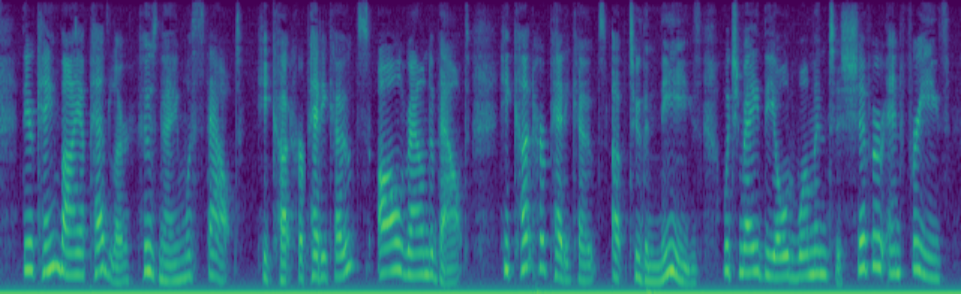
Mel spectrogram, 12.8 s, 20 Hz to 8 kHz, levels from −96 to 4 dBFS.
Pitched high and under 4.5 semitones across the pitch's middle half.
No: high, 225 Hz; average, 5.1 semitones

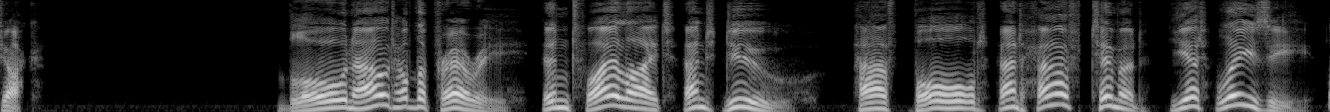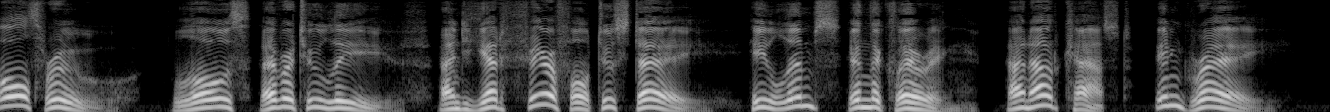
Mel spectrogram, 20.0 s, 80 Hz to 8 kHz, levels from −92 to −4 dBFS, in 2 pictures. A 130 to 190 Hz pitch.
Yes: medium, 185 Hz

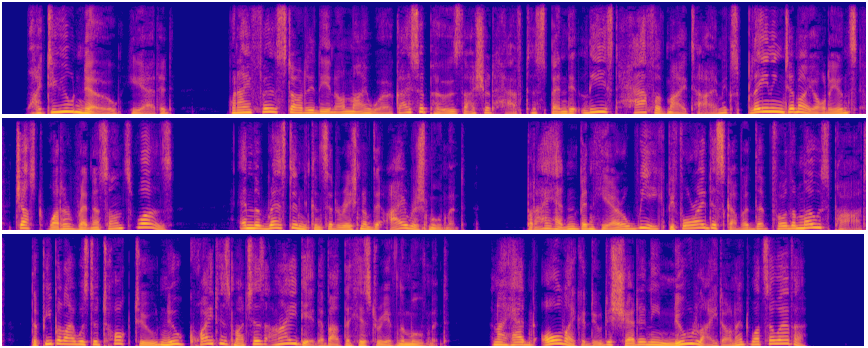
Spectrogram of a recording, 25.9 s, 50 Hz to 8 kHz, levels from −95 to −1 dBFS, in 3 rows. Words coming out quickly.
Yes: fast, 220 wpm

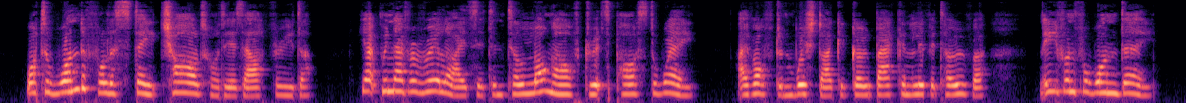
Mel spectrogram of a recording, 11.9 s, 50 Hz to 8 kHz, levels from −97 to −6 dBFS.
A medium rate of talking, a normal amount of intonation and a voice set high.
Yes: average, 170 wpm; average, 3.7 semitones; high, 235 Hz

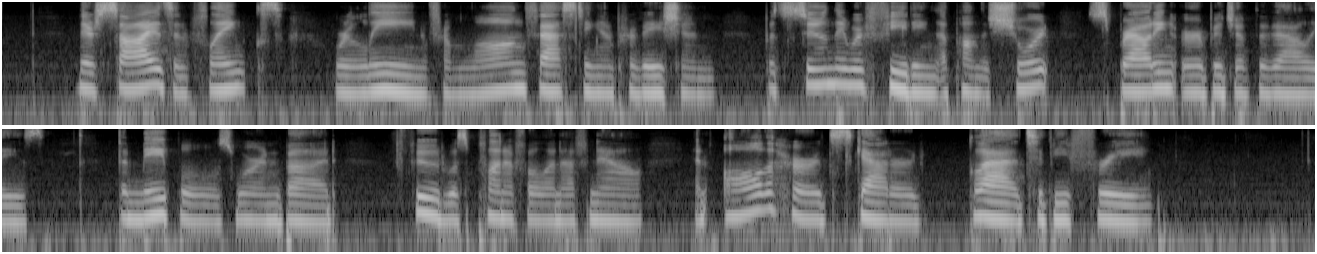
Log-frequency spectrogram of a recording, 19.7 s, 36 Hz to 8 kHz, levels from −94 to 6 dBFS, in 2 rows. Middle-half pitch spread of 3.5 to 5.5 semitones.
No: average, 2.9 semitones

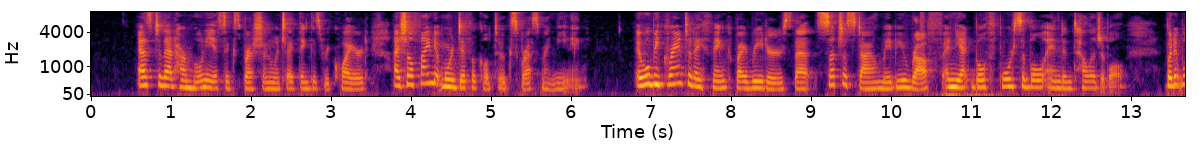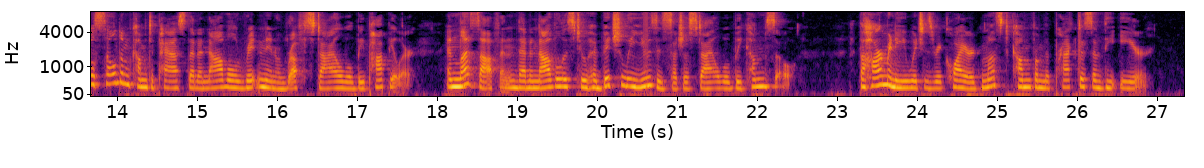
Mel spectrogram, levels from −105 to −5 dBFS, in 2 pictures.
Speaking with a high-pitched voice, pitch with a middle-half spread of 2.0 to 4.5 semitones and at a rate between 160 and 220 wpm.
Yes: high, 210 Hz; average, 3.9 semitones; average, 190 wpm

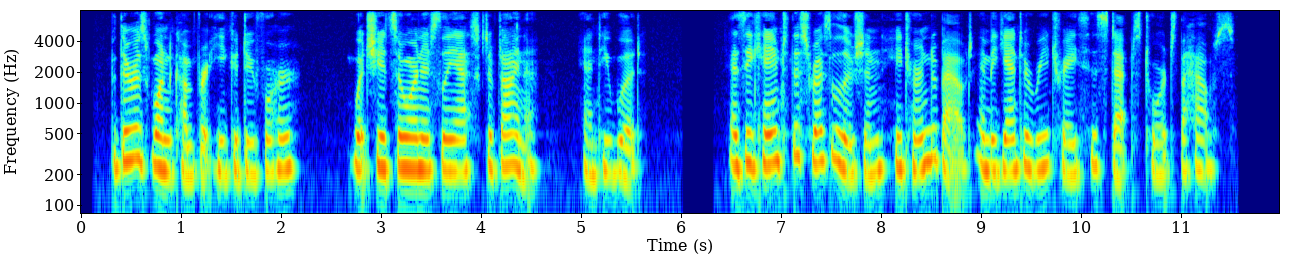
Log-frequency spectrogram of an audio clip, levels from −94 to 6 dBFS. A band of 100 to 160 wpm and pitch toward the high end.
No: average, 195 wpm; high, 230 Hz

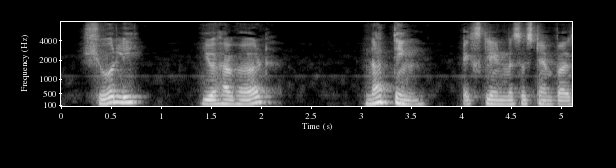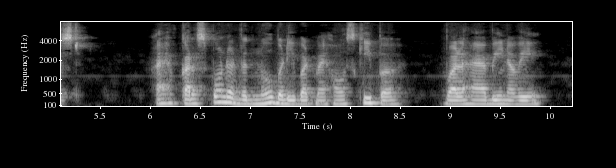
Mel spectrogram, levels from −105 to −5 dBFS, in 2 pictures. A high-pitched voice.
No: medium, 140 Hz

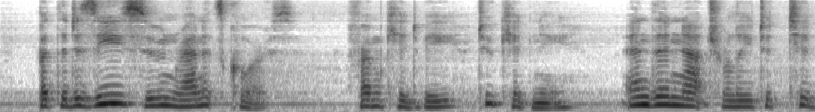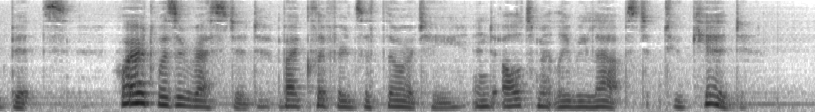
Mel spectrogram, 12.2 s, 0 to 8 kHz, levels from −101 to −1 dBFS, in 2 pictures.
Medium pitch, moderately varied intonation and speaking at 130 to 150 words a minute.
Yes: medium, 170 Hz; average, 4.9 semitones; slow, 135 wpm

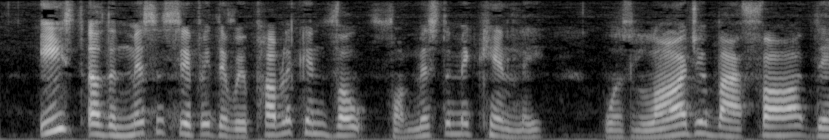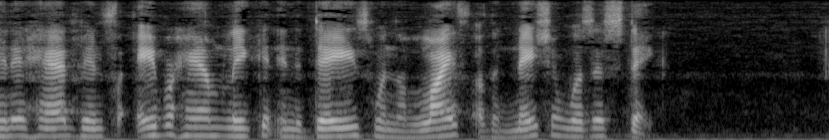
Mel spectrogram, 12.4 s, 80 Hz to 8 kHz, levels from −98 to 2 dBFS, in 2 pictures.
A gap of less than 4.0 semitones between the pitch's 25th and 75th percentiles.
Yes: average, 3.4 semitones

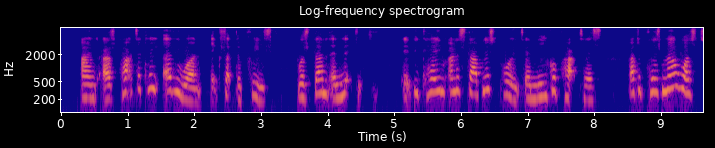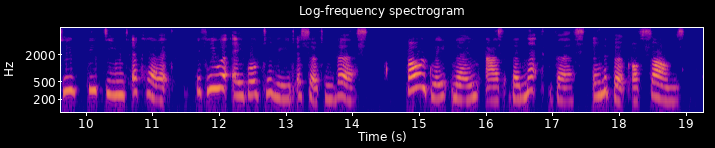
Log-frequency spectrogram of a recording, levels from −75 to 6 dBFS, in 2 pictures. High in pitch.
Yes: very high, 255 Hz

